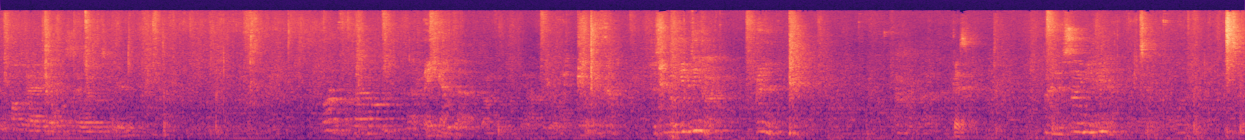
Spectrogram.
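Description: A man talks in a low voice nearby.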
